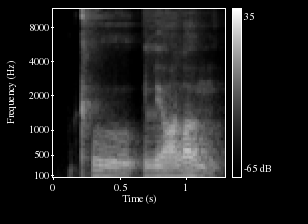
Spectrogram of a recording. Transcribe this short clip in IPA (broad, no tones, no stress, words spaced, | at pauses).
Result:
ʈʰu | lʲɔlˠʊm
